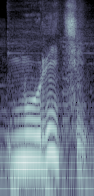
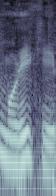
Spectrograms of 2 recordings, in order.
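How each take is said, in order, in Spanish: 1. La última sílaba empieza con sonido ch. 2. La última sílaba empieza con sonido k. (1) "mi apellido es [name] ... El Q que tengo en mi apellido, en mi idioma, es Ch" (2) "la gente me llama Muriqui, porque es más fácil"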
